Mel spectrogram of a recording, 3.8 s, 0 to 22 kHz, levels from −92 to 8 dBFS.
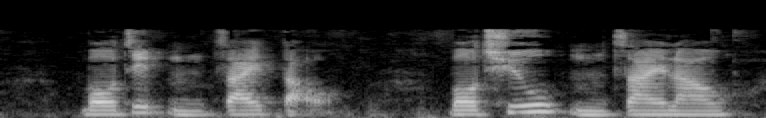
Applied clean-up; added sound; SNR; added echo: none; none; none; none.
